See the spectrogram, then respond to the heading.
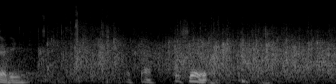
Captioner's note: applause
